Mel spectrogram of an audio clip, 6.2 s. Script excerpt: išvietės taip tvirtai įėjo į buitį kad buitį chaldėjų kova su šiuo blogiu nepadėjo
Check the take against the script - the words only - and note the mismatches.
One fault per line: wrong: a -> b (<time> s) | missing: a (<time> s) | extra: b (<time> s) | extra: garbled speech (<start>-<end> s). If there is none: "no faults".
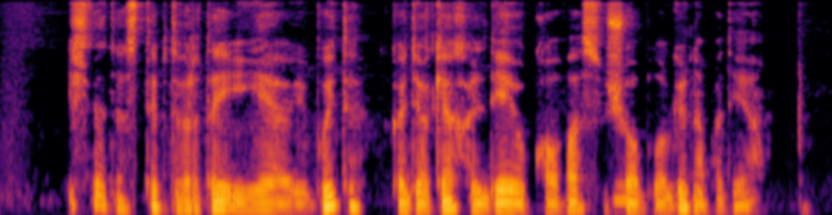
wrong: buitį -> jokia (3.2 s)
